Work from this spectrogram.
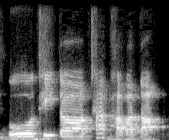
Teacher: there is dhakara mahaprana followed by dhakara alpaprana, then tha and bha, two mahapranas . So it is a little difficult to pronounce when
